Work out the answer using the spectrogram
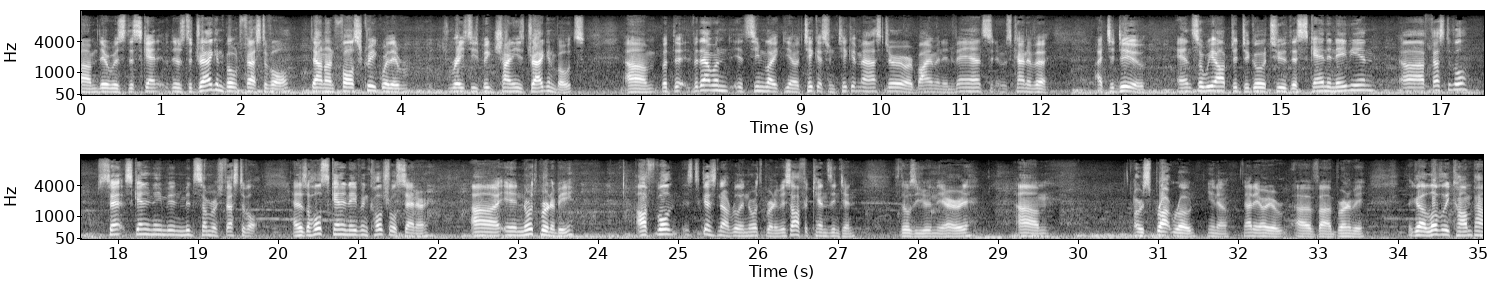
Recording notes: While strolling around Victoria Park near Commercial Drive during Car Free Fest Day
